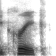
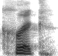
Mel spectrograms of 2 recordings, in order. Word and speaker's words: creek: Frank asks us, how do you say creek? Exactly how it's spelled. Creek. Creek? It's not crick. Creek? It's creek.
